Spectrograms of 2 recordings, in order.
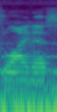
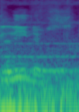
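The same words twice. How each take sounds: First: The name is said the American way. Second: The name is said the Finnish way. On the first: "in America it's" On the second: "if you were to say my name in Finnish, it would be"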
